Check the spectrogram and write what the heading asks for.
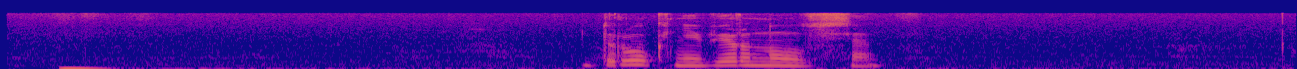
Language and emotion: Russian, sad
